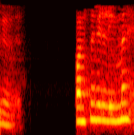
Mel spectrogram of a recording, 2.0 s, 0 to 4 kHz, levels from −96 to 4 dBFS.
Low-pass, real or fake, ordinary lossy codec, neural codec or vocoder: 3.6 kHz; fake; MP3, 24 kbps; codec, 16 kHz, 0.8 kbps, ZipCodec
